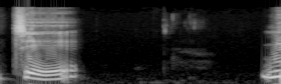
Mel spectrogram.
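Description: A woman's voice reading aloud in Telugu for about half a second, then near silence with a single faint tick.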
